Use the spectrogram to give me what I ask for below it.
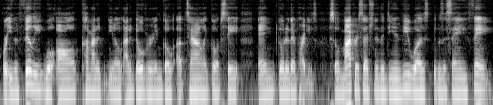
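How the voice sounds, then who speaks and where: A young woman, a DJ from Delaware, speaks at a moderate pace in a low-pitched voice while being interviewed as a guest. Her casual chat is animated and rambling, with frequent use of "like."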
